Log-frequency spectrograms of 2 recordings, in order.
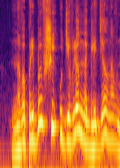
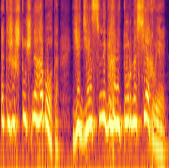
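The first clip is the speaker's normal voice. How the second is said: high, loud wailing protest; tearful shout; 10 semitones higher, 6 dB louder than usual. A narrator's reading. Madam mourning her one-off furniture set, tearful shouting. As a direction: wail it out in high-pitched distress. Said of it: "со слезами в голосе крикнула мадам".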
